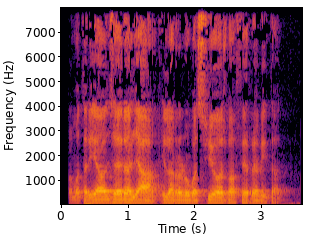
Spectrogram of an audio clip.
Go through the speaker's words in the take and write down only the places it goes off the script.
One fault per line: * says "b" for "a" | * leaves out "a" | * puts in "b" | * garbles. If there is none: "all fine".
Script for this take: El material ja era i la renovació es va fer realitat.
* puts in "allà"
